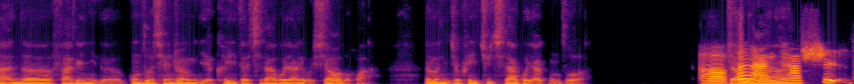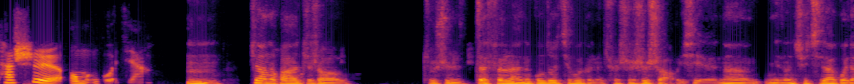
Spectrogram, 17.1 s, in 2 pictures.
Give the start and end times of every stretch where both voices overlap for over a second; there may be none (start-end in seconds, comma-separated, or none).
none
